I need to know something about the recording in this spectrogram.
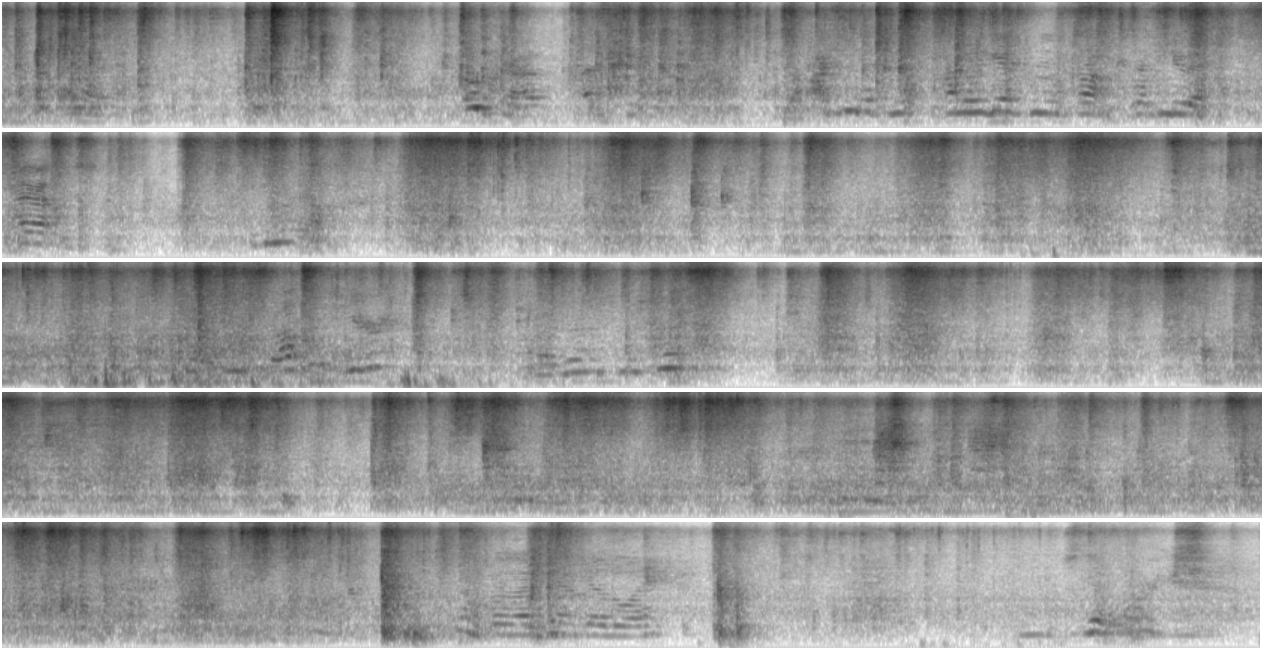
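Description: Voices talking some distance from the microphone, with scattered knocks and clatter of things being moved about, and a longer low rumbling noise about thirteen seconds in.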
